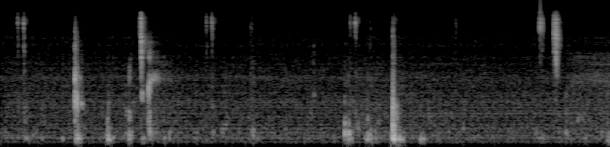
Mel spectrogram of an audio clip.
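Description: Near silence with about eight faint, scattered computer mouse clicks.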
